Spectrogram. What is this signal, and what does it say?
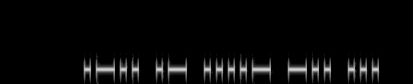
Morse code, heard as a keyed tone, about 20 wpm, 700 Hz. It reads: LA4DS
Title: DXCC-100 Call Signs - 5 Characters - Repeated 3x - 20wpm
